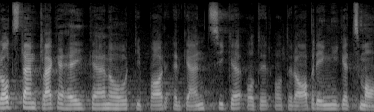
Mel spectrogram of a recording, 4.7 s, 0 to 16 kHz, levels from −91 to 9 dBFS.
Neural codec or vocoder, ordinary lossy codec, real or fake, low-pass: none; none; real; 14.4 kHz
